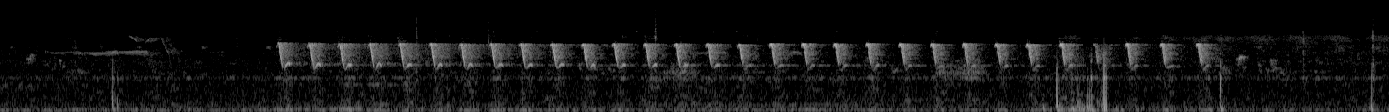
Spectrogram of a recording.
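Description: A bird calling: a long, rapid series of short, evenly spaced notes, about three or four a second, each dropping in pitch. It starts about three seconds in and stops about two seconds before the end. A few faint knocks near the end, over faint outdoor background.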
